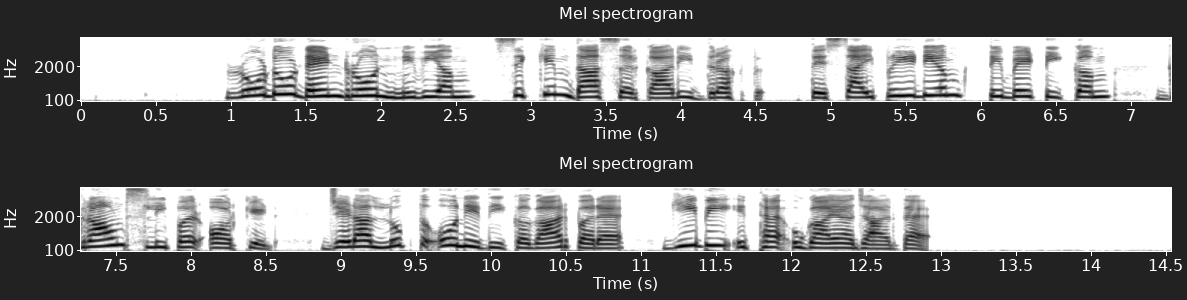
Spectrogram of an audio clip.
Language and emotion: Dogri, neutral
